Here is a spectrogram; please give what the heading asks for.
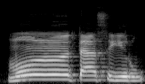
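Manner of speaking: منتصر said very slowly, final vowel only lightly voiced; faint final vowel. Shown as a demonstration. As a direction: stretch منتصر and let the last vowel barely sound. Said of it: "آواز بالکل خفیف سی". (منتصر بہت آہستہ، آخری حرکت ہلکی سی)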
